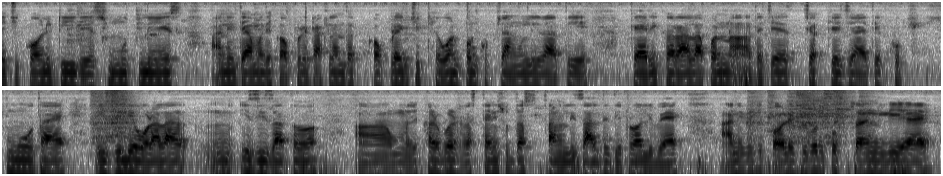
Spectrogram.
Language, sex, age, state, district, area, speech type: Marathi, male, 30-45, Maharashtra, Yavatmal, rural, spontaneous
